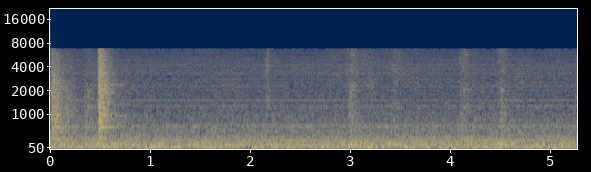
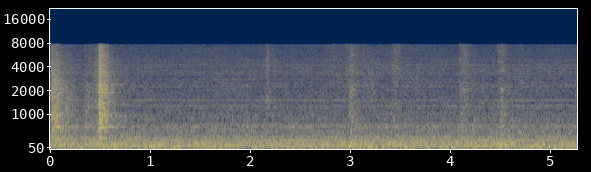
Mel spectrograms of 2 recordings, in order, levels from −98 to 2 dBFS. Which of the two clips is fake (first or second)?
second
